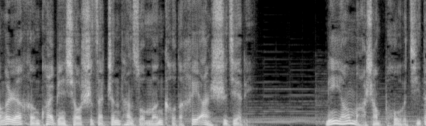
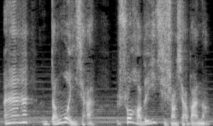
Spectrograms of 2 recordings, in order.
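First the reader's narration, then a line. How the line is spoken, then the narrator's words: Shouting. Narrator (Chinese): 并喊道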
